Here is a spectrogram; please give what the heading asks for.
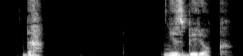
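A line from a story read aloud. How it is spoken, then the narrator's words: Barely audible, dejected commander. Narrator (Russian): Опустив голову, комбат еле слышно проговорил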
